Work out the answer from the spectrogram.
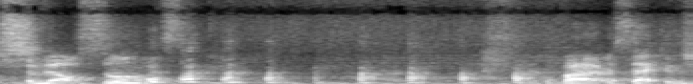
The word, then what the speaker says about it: Versant: They had 3 different branding consultants, and they came up with a new name, which is Versant.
